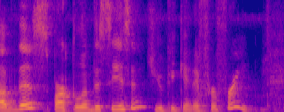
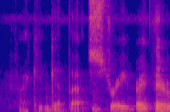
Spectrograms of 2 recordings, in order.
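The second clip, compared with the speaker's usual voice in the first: whisper; 5 semitones lower, 13 dB quieter than usual. Real, not acted. Concentrating while cutting.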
